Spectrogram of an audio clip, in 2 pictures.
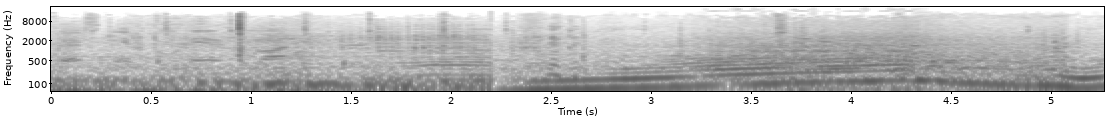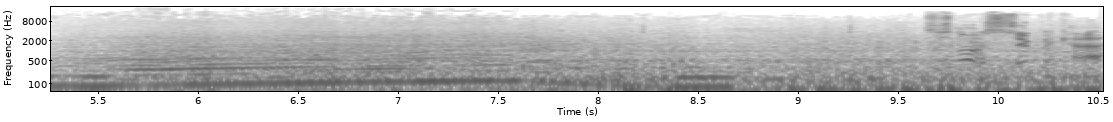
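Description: A turbo-upgraded Isuzu Bighorn truck revs hard in first gear, its engine note climbing in rising sweeps, falling back, then climbing again. It is loud and close, with a turbo whir on top and someone talking over it.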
